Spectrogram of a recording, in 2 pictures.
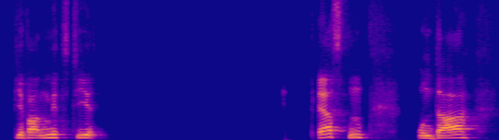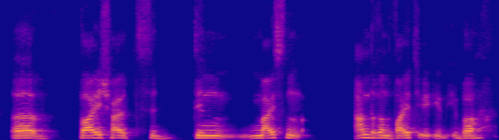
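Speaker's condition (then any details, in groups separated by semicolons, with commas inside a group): Stuttering; speech hangs at times, part-word repetitions; blocks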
